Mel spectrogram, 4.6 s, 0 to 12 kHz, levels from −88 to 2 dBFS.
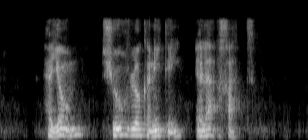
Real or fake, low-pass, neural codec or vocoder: fake; 7.2 kHz; codec, 16 kHz, 4.8 kbps, FACodec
